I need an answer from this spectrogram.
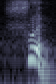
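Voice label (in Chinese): "shun", Chinese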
